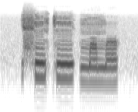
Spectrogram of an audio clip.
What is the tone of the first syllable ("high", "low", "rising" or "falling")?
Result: high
